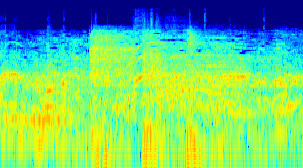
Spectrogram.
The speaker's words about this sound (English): You hear the reaction from the crowd because he launches and almost comes out of his seat. He lands on the front wheels of the soapbox derby racer.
